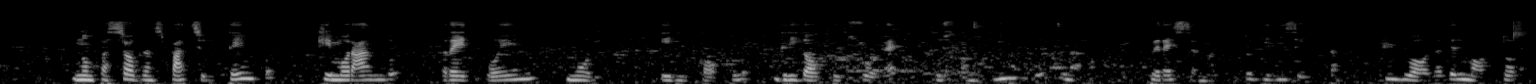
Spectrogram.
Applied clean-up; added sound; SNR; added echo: classical method Wiener filter.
